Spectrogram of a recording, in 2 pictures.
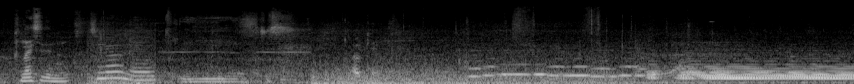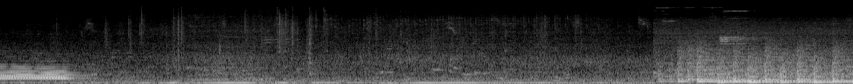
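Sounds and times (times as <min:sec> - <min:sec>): low rumble: 0:00.9 - 0:06.9
held synthesizer chord: 0:04.7 - 0:09.4.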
